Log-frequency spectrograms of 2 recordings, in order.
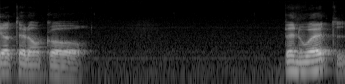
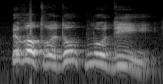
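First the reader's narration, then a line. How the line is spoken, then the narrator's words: Mother exclaiming. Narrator (French): s'écria sa mère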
